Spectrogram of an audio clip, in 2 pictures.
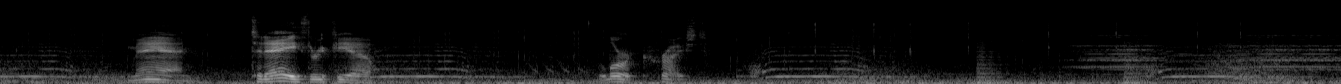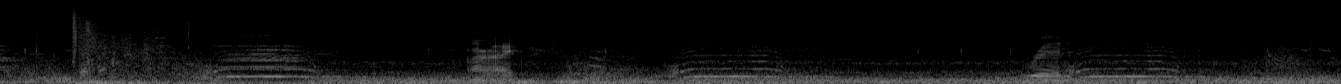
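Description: A lightsaber hums and swooshes as it swings.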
